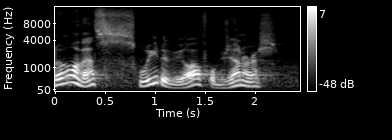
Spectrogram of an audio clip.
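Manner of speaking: soft, swooping, faintly sarcastic tone. Recalling answering a man's offer while sensing a punchline coming, retelling a slightly sarcastic reply. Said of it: "responding with a little tinge of sarcasm".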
